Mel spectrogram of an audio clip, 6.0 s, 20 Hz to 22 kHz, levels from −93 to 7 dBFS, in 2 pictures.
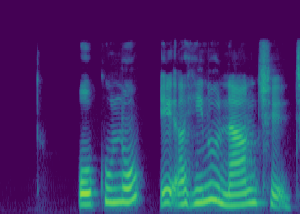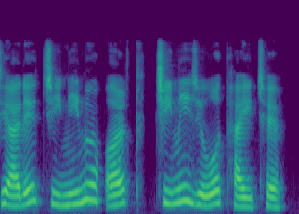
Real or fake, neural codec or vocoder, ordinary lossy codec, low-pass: fake; autoencoder, 22.05 kHz, a latent of 192 numbers a frame, VITS, trained on one speaker; none; 9.9 kHz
